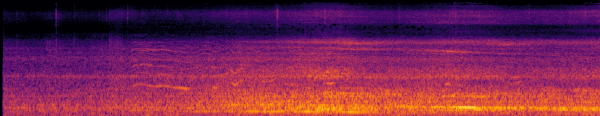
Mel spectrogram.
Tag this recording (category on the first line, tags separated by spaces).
Soundscapes > Urban
rail tram tramway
